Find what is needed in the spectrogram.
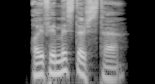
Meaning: inflection of euphemistisch: 1. strong/mixed nominative masculine singular superlative degree 2. strong genitive/dative feminine singular superlative degree
- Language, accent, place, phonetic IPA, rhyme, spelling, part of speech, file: German, Germany, Berlin, [ɔɪ̯feˈmɪstɪʃstɐ], -ɪstɪʃstɐ, euphemistischster, adjective, De-euphemistischster.ogg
